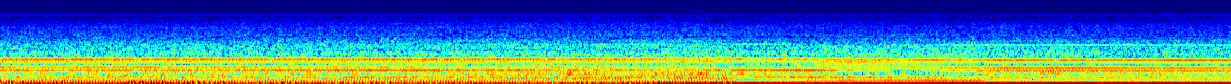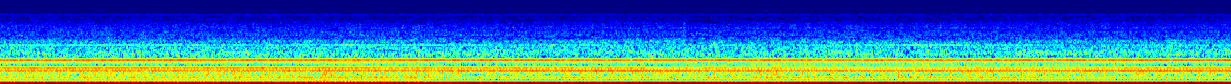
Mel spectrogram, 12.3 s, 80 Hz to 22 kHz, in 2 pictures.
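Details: DIY gas jet turbine go-kart engine, turbocharger-based, idle about 22000 rpm: loud, steady high whine with clean tones, pitch stepping down slightly near four seconds then holding even; normal turbine idle.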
